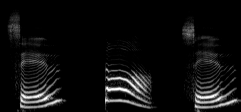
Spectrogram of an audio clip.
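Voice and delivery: sounding out words. Shown as a demonstration. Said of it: "Birleştiriyoruz".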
